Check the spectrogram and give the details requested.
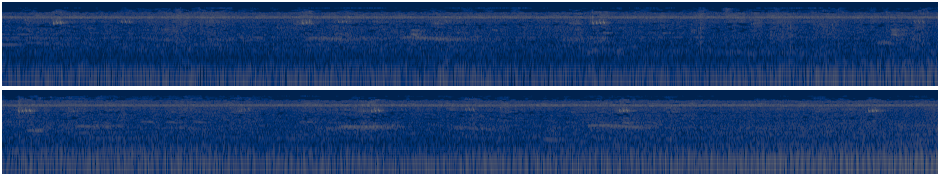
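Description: Birds calling outdoors in short calls at irregular intervals, over a steady high insect drone; a low rumble grows louder near the end.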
